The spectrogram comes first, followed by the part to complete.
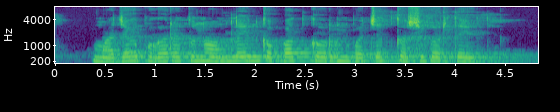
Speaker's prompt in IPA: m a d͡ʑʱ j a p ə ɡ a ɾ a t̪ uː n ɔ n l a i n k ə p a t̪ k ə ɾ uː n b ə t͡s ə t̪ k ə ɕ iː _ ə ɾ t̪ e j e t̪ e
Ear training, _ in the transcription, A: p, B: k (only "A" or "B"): B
